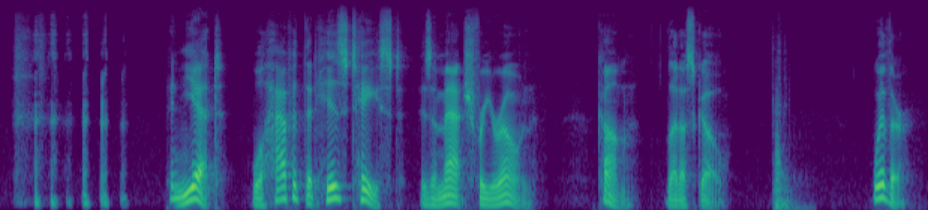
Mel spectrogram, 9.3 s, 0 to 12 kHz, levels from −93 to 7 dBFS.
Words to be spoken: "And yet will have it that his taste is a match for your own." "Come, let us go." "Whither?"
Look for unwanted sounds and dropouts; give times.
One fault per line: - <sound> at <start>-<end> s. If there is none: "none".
- laugh at 0.1-1.3 s
- thud at 7.7-8.2 s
